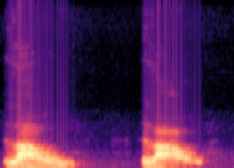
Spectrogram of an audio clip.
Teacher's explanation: So it is the A you're going to pronounce like you're going down and coming up. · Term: falling and rising tone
